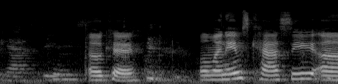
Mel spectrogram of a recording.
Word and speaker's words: Cassie: Oh no, maybe I should start spelling my name out because most people hear, Yeah. but it's Cassie. Cassie.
